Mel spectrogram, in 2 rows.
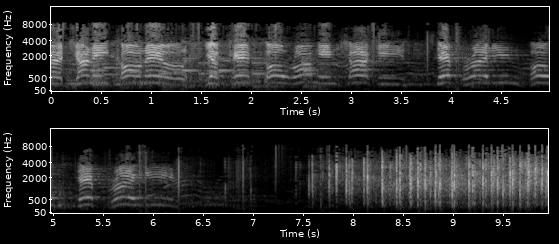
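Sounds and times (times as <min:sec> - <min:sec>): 
speech: 0:00.1 - 0:06.4
crowd applause: 0:07.4 - 0:09.9.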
